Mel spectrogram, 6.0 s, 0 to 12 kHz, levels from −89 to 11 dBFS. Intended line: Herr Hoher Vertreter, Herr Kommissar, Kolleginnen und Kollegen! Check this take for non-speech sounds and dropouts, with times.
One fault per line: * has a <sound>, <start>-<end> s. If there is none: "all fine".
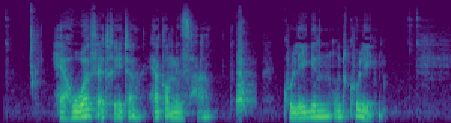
* has a bark, 3.1-3.4 s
